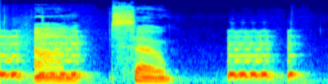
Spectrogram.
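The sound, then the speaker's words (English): A telephone rings with an unfamiliar electronic ringtone, a few short bursts of bright, buzzy tones, one sliding downward in pitch, clear against quiet. “That's a phone I don't even recognize. I don't even know what that was.”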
